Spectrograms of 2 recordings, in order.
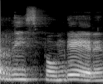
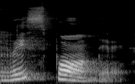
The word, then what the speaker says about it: rispondere: Per rispondere, Isabela, não é rispondere? Não, não é rispondere, per rispondere.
